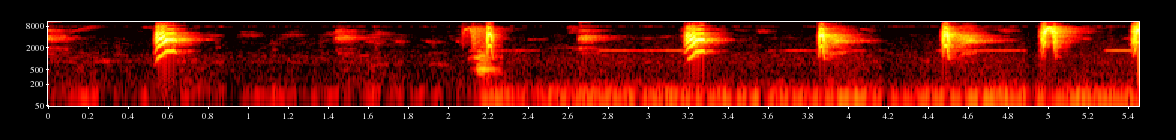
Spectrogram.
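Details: Long-tailed shrike calls used to provoke a shrike into singing. Harsh rasping notes come about every half to one second, and a steady low humming background enters midway.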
